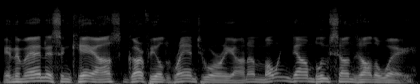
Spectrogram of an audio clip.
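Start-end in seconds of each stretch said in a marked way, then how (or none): none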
